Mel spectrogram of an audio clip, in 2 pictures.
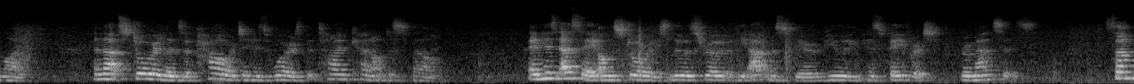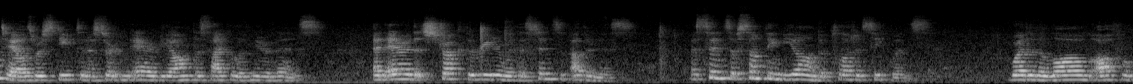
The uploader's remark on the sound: Official book launch at the Oxford C.S. Lewis Society. Recording from the official book launch.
